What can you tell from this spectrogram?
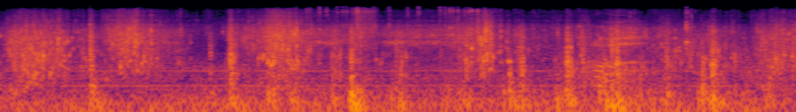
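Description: Water slapping and lapping against a kayak hull in irregular knocks and splashes, over a steady low wind rumble on the microphone.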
